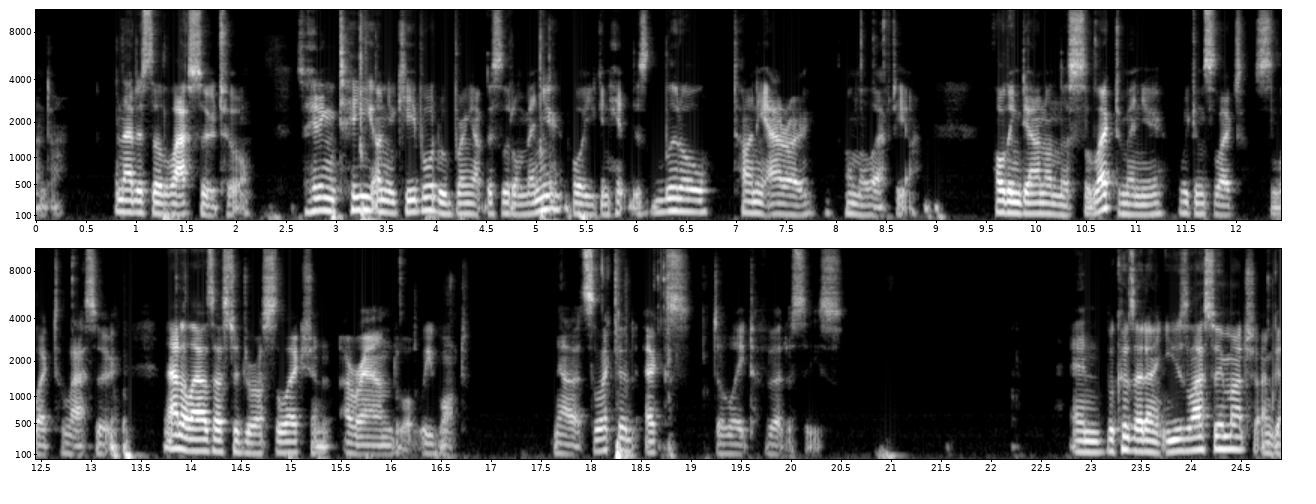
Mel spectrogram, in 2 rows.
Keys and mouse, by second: 3.2 t, 4.9 t, 8.3 click, 10.6-12.8 drag, 13.8-17.1 drag, 18.2 x, 23.5 typing, 24.7-24.9 drag.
